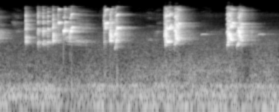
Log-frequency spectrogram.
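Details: Lovebird in breeding condition utters short bursts of high, raspy chatter, a stuttering cluster followed by three separate scratchy phrases about a second apart.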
